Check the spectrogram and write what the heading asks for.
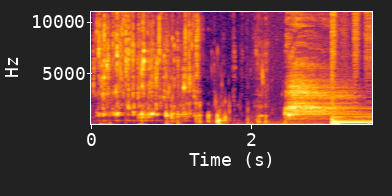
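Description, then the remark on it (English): Coffee is poured into a cup, preceded by a few small clinks and drips, then a steady splashing stream whose pitch rises as the cup fills. No voices. “So grab your cup, tumbler, mug because we're starting right now.”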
